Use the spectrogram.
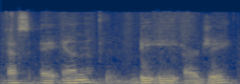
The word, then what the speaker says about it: Sandberg: I'm Sandberg, Executive Director for Sunrise Children's Foundation, and it's SANBERG.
